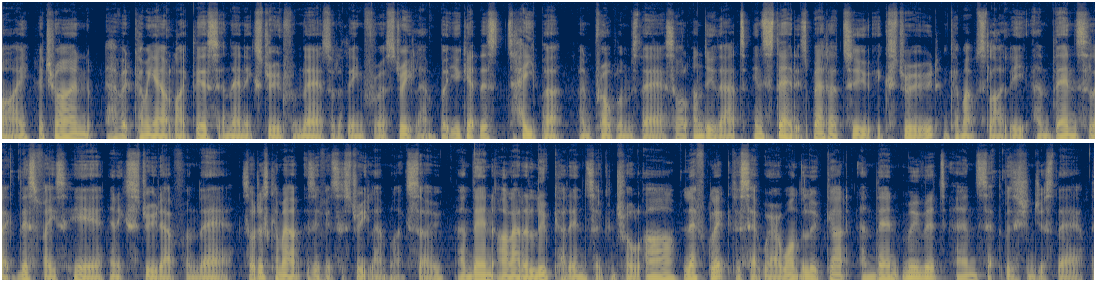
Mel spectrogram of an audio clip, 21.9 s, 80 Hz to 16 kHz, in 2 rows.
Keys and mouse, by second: 1.4 click, 2.0 e, 2.5 click, 3.9 middle click, 5.2 middle click, 6.4 ctrl+z, 6.8 ctrl+z, 8.5 e, 9.9 click, 10.8 click, 12.0 e, 14.5 click, 14.8 middle click, 16.4 ctrl+r, 16.9 click, 20.5 click.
